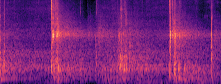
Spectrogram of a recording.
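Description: Skateboard rolling on a concrete floor, with sharp board clacks about a second in, again a little past two seconds, and a close pair near the end.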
